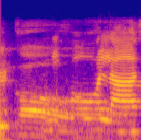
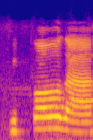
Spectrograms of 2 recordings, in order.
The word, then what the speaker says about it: Nicola: Nicola. See, I like to say it like Ricola, like the rucola.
